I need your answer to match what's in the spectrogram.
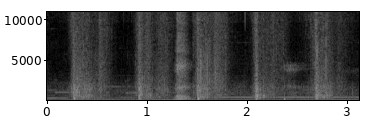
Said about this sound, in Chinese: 听到脚步声就挣脱出来了吗？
